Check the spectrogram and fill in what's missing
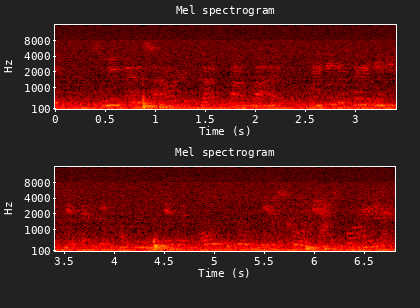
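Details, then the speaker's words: Fetal hiccups in a pregnant woman in hospital having contractions and leaking fluid, possible ruptured membranes: three brief, sharp thumps over a steady low hum. "yeah can you hear that he has hiccups"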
